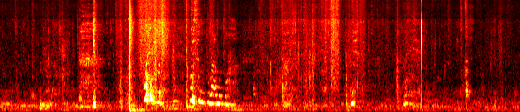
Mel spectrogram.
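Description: A person's voice crying out in drawn, falling-pitched moans, loudest from about two and a half to four and a half seconds in, with a few sharp knocks near the start of that stretch.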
